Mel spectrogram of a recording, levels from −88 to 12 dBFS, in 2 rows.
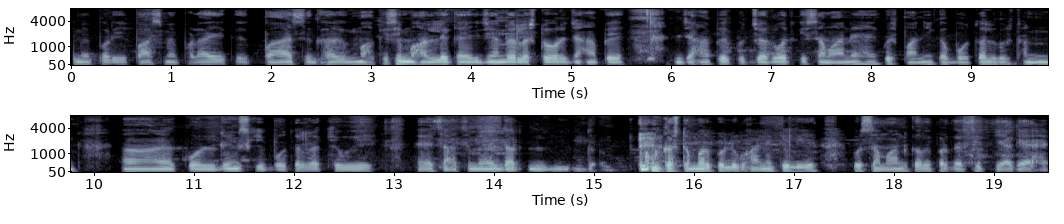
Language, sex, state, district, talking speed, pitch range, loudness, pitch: Hindi, male, Bihar, Gopalganj, 160 wpm, 95-105 Hz, -22 LUFS, 100 Hz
